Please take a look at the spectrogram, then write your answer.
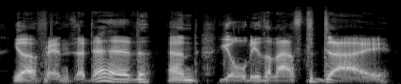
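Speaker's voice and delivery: slow, eerie drawn-out voice; hallucinated voice. A narrator's reading. Hallucinated voice warning the runner of death, eerie. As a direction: intone it slowly as a voice in his head. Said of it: "I kept hearing the voice saying".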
